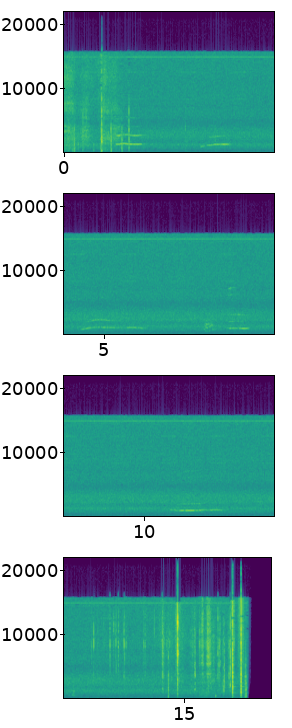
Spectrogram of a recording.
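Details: Small kittens giving a series of thin, high meows, some rising and some falling, scattered across the recording over a steady background hiss, with clicks and handling noises near the start and end.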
